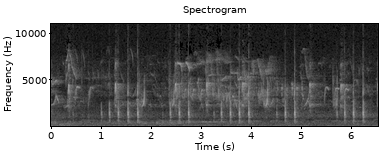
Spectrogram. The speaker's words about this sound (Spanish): Un poco más arriba, a su izquierda, aparece un pico picapinos, un hábil carpintero que sabe trabajar la corteza para rebuscar larvas e insectos, y cuyo golpeteo de su pico contra la madera se escucha a gran distancia.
